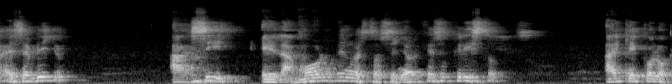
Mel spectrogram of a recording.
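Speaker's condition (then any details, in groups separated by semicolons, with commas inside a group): No condition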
